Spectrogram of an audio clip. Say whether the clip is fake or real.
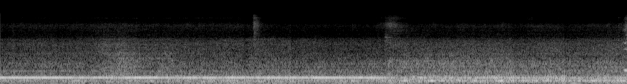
real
